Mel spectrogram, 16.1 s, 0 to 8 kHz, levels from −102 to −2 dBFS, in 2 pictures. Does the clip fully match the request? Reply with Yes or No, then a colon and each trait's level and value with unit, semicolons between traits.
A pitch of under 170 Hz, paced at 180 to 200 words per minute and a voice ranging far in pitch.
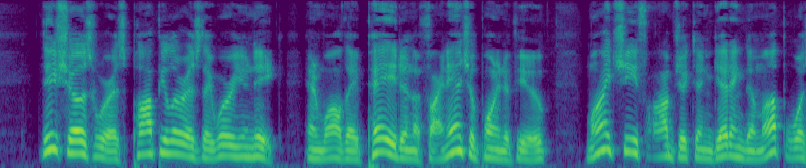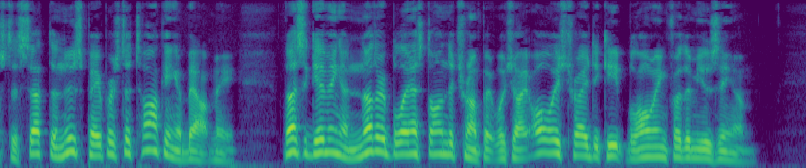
Yes: medium, 140 Hz; average, 195 wpm; wide, 7.3 semitones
